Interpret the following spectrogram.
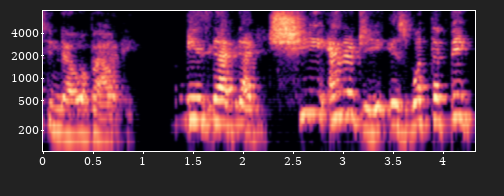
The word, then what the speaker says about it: qi: The first thing you have to know about is that chi energy is what the big deal is. QI. Who spell it with a Q? It's pronounced chi.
